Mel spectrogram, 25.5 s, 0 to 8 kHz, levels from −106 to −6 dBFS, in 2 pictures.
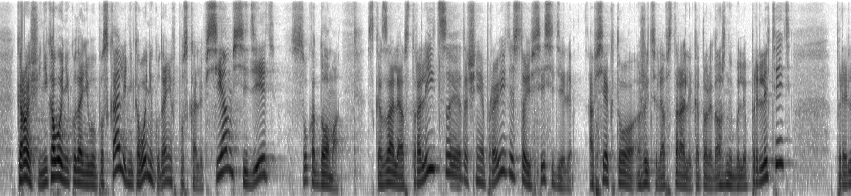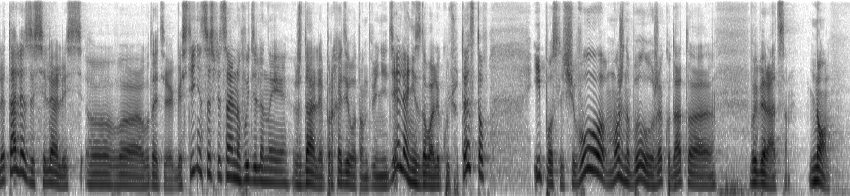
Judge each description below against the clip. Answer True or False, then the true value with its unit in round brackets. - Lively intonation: True (7.6 semitones)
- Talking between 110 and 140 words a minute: True (130 wpm)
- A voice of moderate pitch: False (130 Hz)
